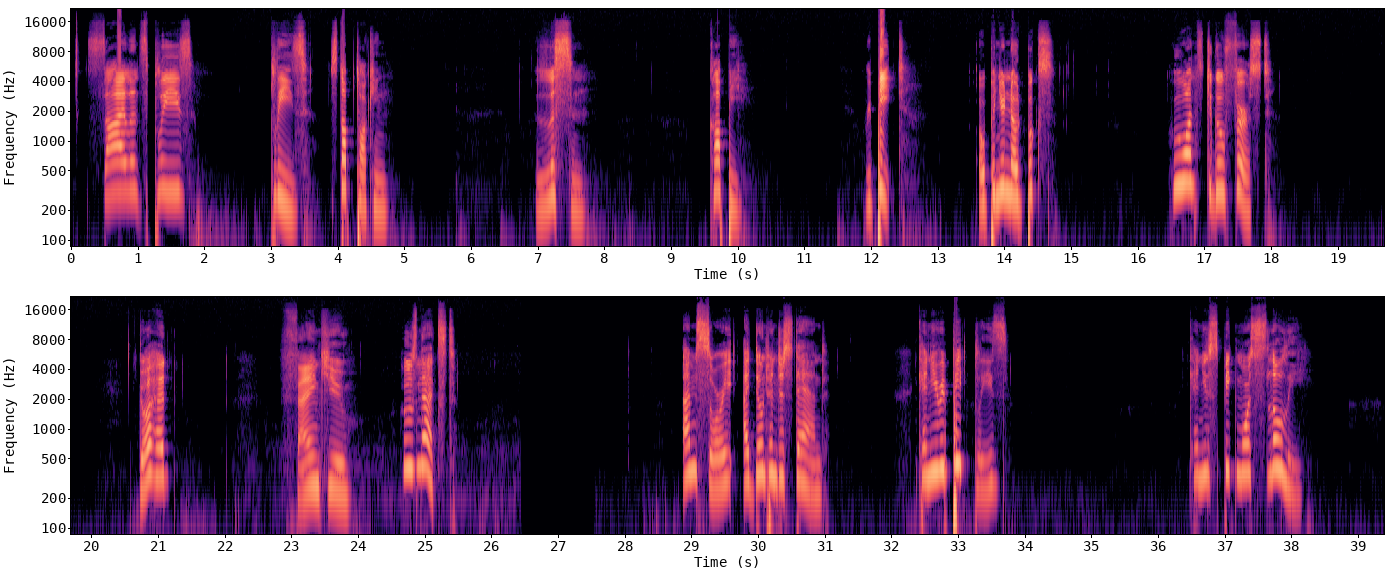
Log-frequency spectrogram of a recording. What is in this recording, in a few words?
classroom english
